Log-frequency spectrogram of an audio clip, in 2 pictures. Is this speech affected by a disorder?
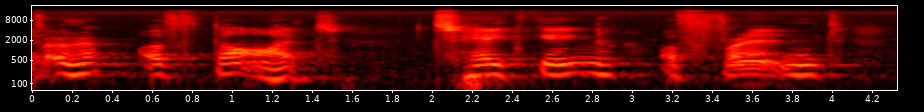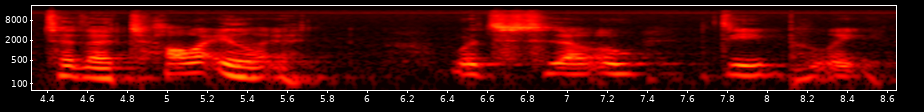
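Yes: essential tremor.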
